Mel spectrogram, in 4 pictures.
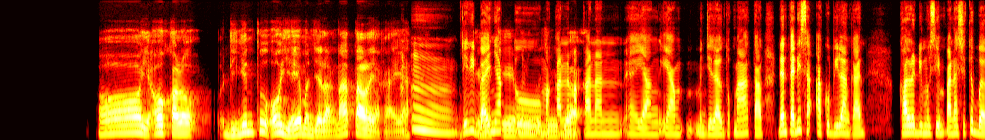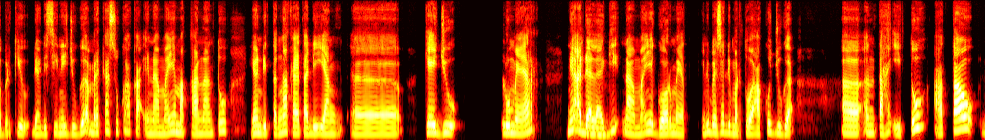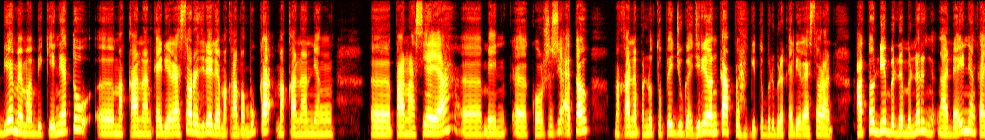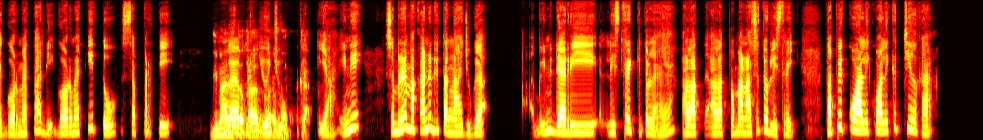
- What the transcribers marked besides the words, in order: in English: "main, eee, course-nya"; other background noise
- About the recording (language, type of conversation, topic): Indonesian, podcast, Bagaimana musim memengaruhi makanan dan hasil panen di rumahmu?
